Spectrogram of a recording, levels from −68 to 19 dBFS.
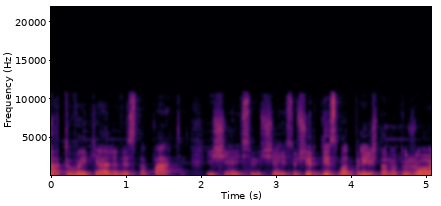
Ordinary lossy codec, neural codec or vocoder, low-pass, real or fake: AAC, 64 kbps; vocoder, 48 kHz, 128 mel bands, Vocos; 10.8 kHz; fake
